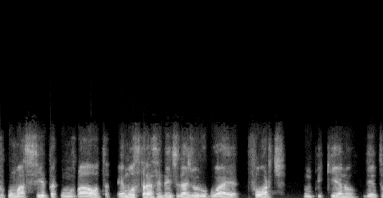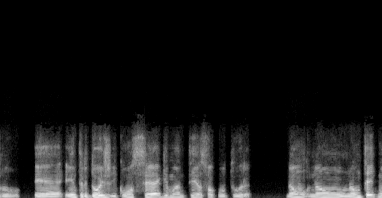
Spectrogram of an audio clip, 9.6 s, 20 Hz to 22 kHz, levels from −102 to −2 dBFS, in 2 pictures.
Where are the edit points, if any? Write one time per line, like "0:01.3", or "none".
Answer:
0:01.0
0:01.4
0:03.1
0:03.9
0:05.1
0:06.1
